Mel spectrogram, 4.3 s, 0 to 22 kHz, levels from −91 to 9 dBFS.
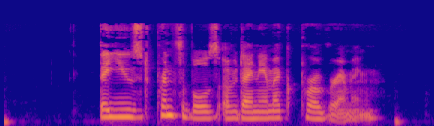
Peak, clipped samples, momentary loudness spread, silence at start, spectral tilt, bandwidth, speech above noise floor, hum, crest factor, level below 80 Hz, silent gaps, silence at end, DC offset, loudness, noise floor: -8 dBFS; under 0.1%; 14 LU; 0.05 s; -3.5 dB/octave; 11.5 kHz; 51 dB; none; 20 dB; -54 dBFS; none; 0.35 s; under 0.1%; -24 LUFS; -76 dBFS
